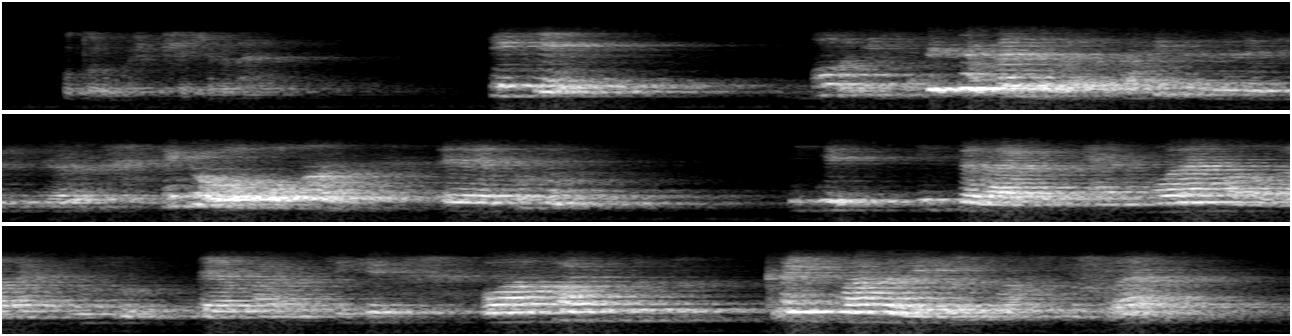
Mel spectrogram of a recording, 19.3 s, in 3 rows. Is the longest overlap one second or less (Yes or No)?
No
